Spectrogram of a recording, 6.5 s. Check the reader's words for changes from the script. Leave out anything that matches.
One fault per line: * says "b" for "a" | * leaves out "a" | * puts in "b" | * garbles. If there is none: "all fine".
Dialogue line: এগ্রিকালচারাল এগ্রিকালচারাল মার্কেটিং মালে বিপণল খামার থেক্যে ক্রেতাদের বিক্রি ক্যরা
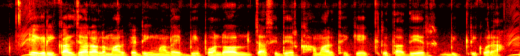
* leaves out "এগ্রিকালচারাল"
* puts in "চাসিদের"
